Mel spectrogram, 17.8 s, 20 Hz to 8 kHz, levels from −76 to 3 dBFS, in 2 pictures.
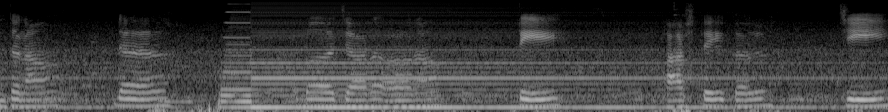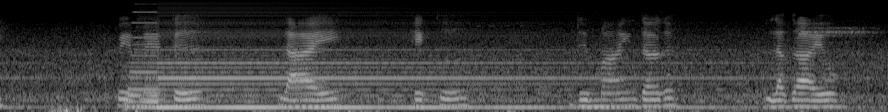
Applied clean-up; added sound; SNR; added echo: none; Organ; 0 dB; none.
